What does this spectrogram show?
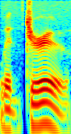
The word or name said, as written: withdrew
